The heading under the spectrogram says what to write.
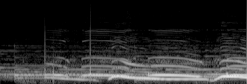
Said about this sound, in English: And that is the owl.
